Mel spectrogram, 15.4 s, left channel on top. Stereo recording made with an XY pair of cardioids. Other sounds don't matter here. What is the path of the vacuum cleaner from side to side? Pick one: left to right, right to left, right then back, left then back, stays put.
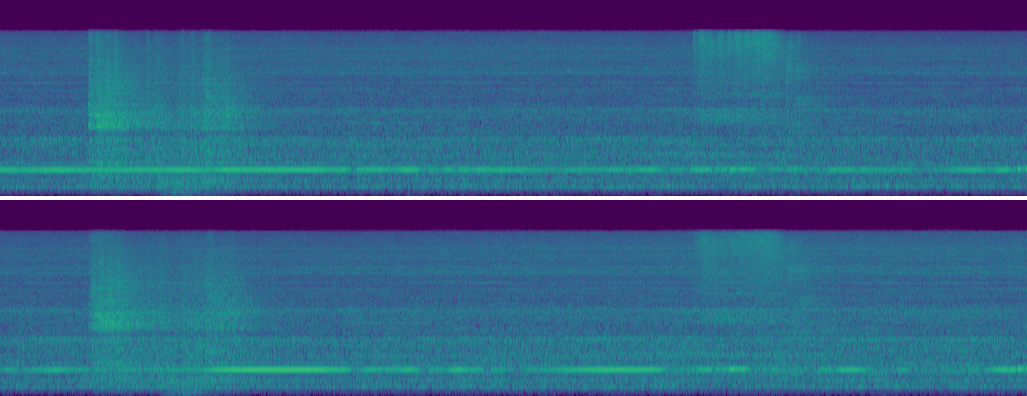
left to right.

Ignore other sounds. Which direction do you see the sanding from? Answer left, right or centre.
left.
